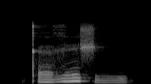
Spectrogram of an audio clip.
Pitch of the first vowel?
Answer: low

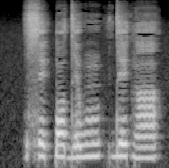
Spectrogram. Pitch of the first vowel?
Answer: low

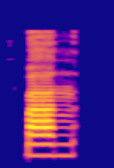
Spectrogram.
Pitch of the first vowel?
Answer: high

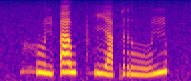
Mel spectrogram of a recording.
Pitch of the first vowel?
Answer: low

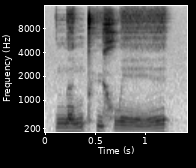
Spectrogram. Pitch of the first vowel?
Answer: rising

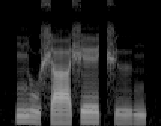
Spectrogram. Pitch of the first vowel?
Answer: falling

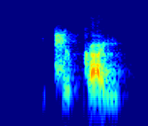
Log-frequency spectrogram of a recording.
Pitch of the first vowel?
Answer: rising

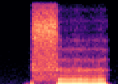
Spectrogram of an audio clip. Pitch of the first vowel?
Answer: low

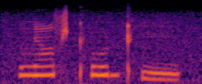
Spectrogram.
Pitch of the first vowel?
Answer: high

